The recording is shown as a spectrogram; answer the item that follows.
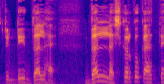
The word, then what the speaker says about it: ٹڈی دل: کرتا چلا جاؤں کہ یہ لفظ ٹڈی دل نہیں بلکہ اس کا اصل تلفظ ٹڈی دل ہے۔ دل لشکر کو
